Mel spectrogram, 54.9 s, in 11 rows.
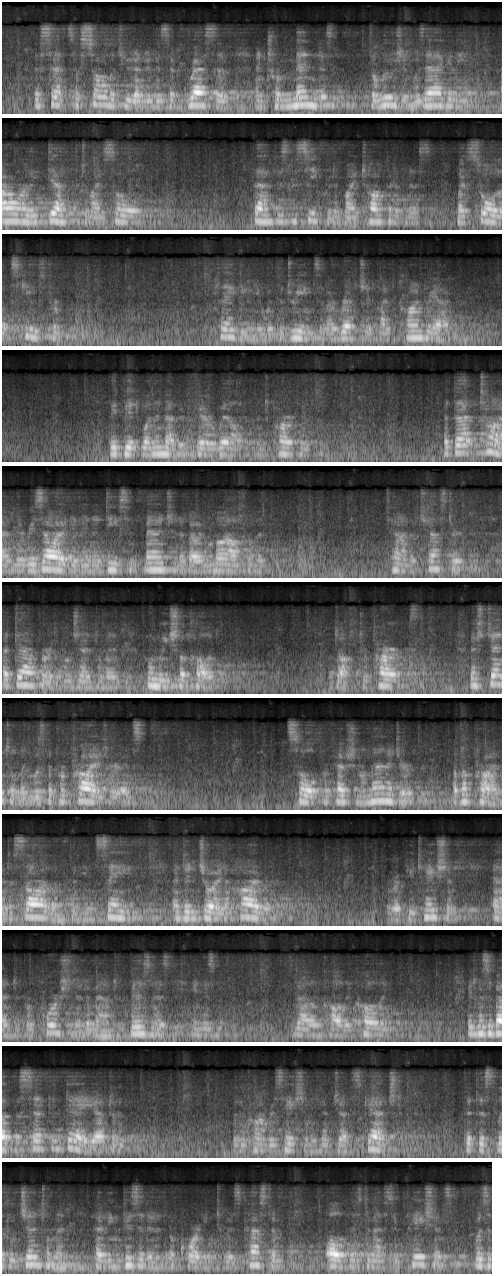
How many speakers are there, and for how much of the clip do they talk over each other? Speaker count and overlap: one, no overlap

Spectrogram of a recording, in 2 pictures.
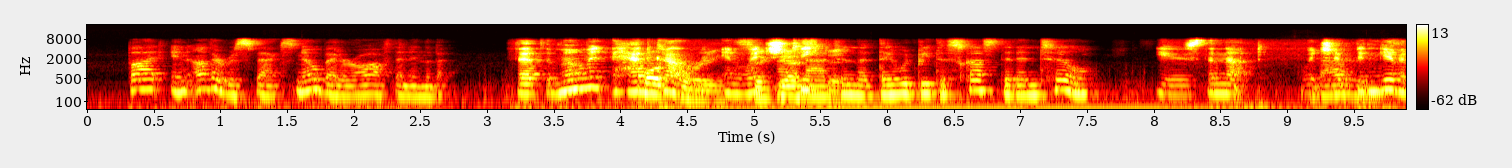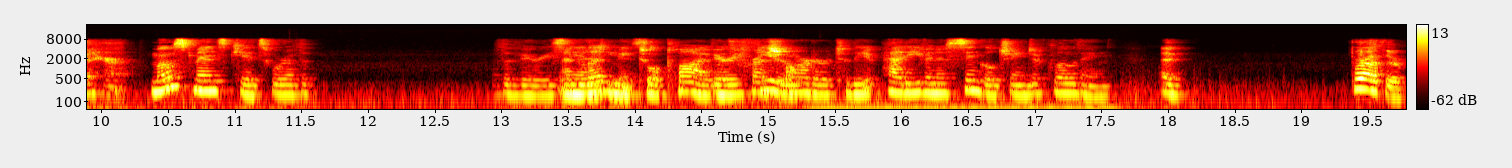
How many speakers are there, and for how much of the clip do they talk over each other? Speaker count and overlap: five, about 48%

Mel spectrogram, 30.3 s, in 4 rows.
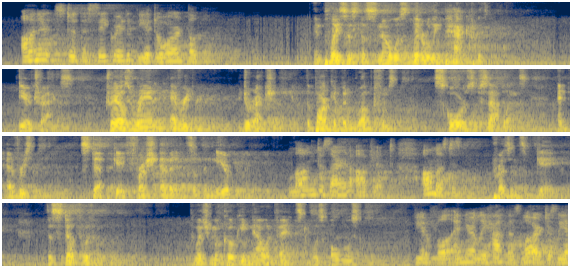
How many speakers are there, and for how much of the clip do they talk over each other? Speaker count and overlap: two, no overlap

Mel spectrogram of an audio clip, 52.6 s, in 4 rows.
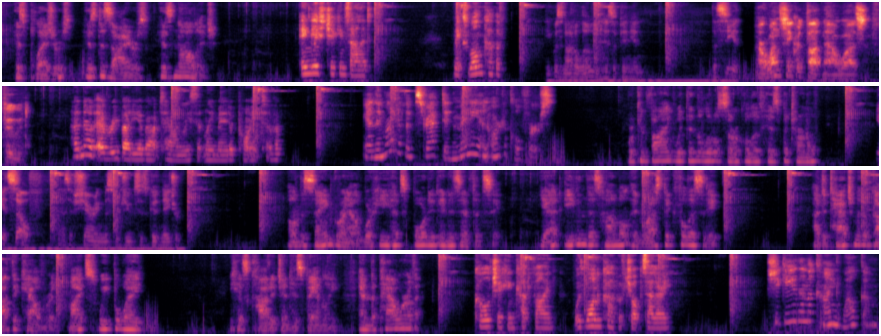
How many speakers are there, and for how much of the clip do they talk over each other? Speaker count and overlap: six, no overlap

